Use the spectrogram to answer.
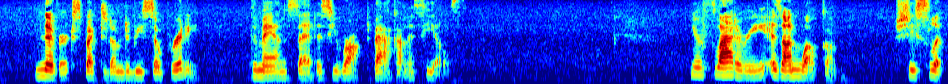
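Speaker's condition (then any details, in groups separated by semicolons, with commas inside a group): No condition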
